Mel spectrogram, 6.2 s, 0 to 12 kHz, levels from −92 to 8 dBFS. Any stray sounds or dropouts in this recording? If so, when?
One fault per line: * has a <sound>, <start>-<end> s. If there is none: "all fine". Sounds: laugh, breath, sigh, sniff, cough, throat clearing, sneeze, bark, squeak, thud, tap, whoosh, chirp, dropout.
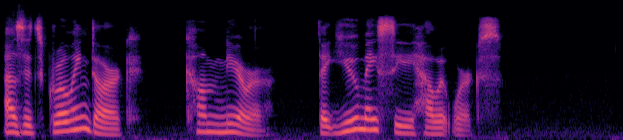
all fine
